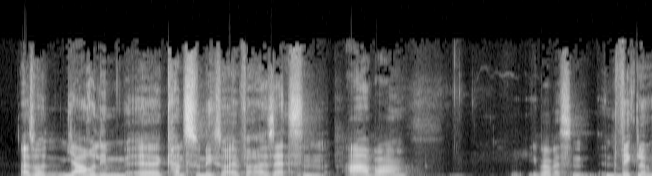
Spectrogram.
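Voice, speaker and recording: A man talks at a fairly slow pace in an ordinary speaking voice, with a medium pitch and ordinary pitch variation. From Hamburg, Germany. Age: 20s. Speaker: television writer. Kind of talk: casual chat.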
